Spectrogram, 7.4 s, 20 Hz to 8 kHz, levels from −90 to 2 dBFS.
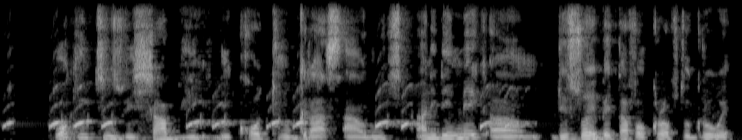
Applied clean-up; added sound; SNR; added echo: classical method spectral subtraction.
